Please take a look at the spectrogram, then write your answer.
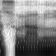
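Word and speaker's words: tsunami: और शाउटेड चिल्लाई अ सुनामी is coming कि टी साइलेंट है फिर से बता रहा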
